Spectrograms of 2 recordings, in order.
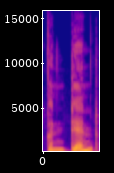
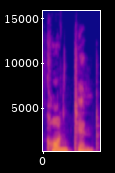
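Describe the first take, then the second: First: The stress is on the second syllable. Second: The stress is on the first syllable. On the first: It means satisfied. The speaker calls it wrong. "the pronunciation is not content" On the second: It means the list of chapter headings. The speaker calls it right. "the pronunciation is content"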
